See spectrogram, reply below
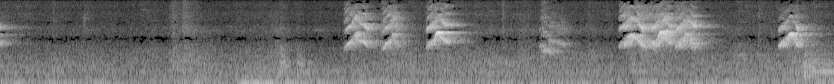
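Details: Cockatiels break a quiet start with loud, rich harmonic chirps in quick pairs and triplets, with whistled inflections at the peaks and faint soft notes in between.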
